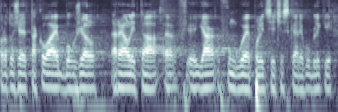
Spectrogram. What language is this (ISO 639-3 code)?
ces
